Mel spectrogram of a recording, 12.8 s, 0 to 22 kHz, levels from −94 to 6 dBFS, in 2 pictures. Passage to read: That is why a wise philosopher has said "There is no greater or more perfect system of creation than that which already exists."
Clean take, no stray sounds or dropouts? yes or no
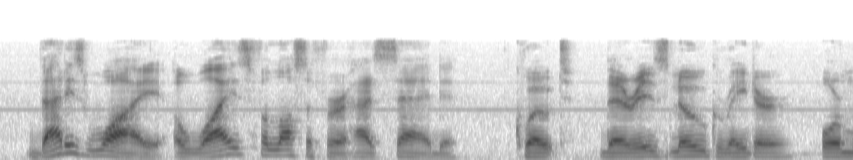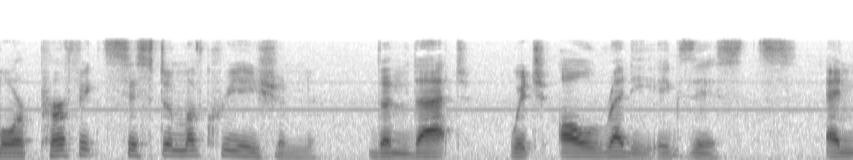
yes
